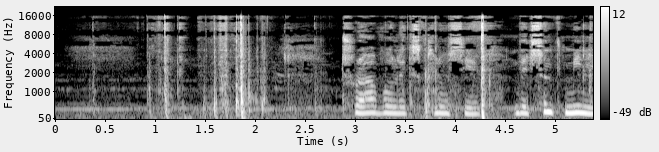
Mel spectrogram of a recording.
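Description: Hard plastic packaging clicks and taps as a hand handles it.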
